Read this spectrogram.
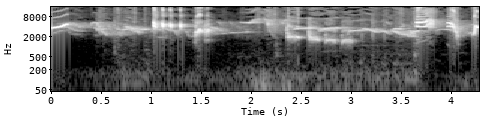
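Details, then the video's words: Oriental magpie-robin song meant to provoke rival kacer: drawn-out slurred whistles and buzzy notes, some descending, broken by sharp chips, with a faint low rumble underneath. "Suara Pancingan Kacer Agar Cepat Emosi Gacor ! Pancingan Paling Ampuh Buat Menaikan Emosi Kacer"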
